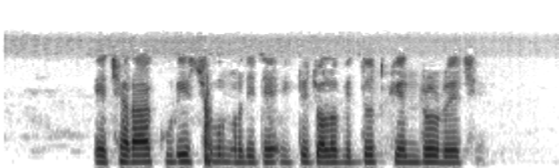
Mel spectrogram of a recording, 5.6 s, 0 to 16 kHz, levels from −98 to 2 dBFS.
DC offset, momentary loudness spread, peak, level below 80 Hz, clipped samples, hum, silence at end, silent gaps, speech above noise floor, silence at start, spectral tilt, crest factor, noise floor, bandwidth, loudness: under 0.1%; 9 LU; -2 dBFS; -60 dBFS; under 0.1%; none; 0.85 s; none; 46 dB; 0.95 s; -7 dB/octave; 18 dB; -64 dBFS; 7.4 kHz; -18 LUFS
